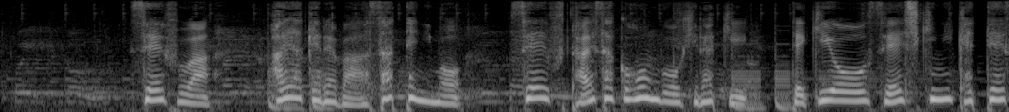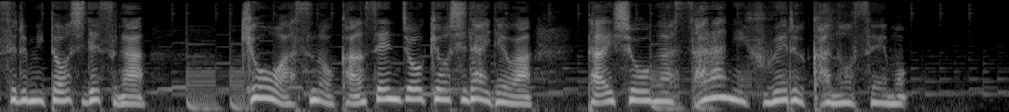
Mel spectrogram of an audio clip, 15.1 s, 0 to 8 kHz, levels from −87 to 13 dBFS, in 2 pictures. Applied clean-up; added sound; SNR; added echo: none; none; none; none.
